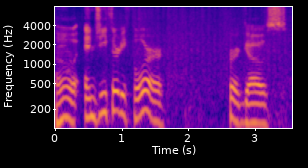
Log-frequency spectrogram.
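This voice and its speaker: A man casting a strategy game in a relaxed, chatty way, laughing often and slipping into jokey voices. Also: mid-range voice, slow pace. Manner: laughs often, drops into a mock German voice. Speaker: game caster. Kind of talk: casual game commentary.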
